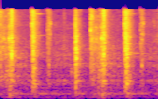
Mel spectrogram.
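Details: IBM Selectric after a sticky carriage-return part was freed: crisp, clean typing clacks about four a second, sharp with no drag or hesitation; carriage operating normally.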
